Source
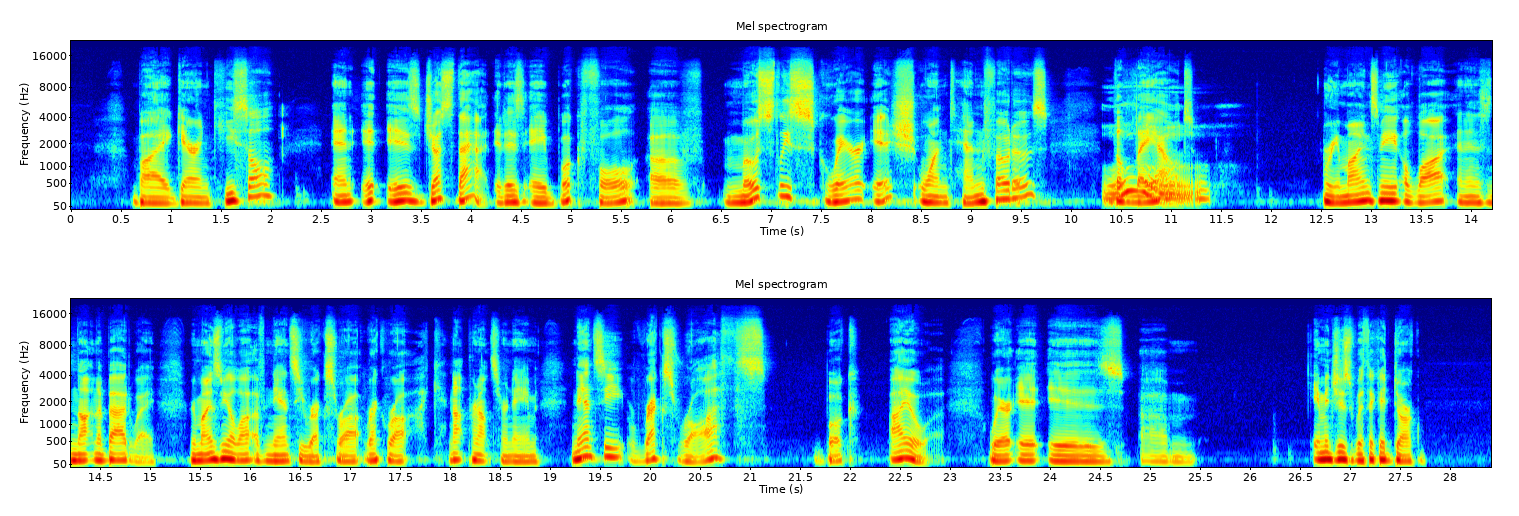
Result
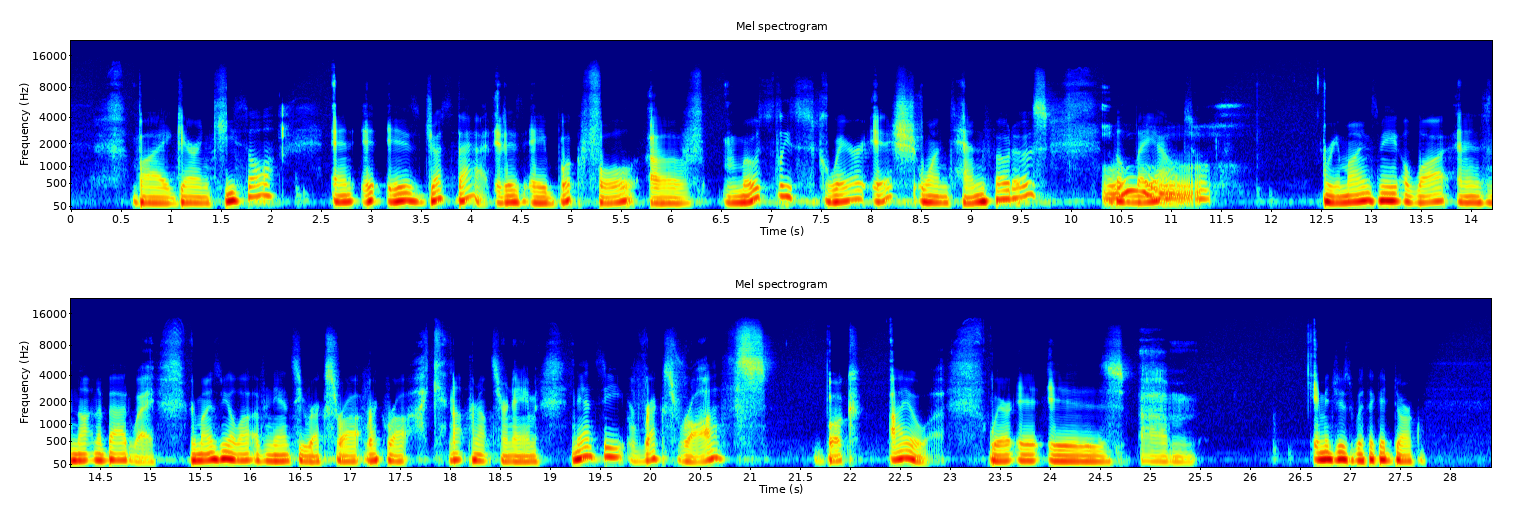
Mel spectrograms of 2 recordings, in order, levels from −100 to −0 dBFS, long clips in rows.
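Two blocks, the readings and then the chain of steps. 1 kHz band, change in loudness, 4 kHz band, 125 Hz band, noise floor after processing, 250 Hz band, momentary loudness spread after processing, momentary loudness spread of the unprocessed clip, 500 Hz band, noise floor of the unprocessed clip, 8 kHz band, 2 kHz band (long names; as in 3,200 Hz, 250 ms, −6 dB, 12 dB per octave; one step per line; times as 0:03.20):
−11.0 dB, −2.0 dB, below −15 dB, −1.0 dB, −69 dBFS, −1.5 dB, 15 LU, 13 LU, −5.5 dB, −68 dBFS, below −20 dB, below −15 dB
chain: treble cut that deepens with the level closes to 380 Hz, closed at −15 dBFS
level −1 dB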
